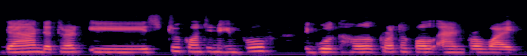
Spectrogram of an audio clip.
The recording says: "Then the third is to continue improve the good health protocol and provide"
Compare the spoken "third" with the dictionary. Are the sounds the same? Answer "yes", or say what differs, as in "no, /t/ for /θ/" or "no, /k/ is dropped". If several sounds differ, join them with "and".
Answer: no, /t/ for /θ/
